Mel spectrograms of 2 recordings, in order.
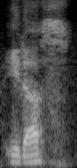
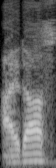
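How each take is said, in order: First: The name begins with an 'ee' sound. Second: The name begins with an 'eye' sound. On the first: The speaker calls it wrong. "not EDOS" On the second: The speaker calls it right. "IDOS, not EDOS"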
